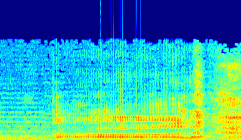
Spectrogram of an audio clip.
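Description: Film background music, with a loud, drawn-out vocal sound over it lasting about a second and a half, starting about half a second in.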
